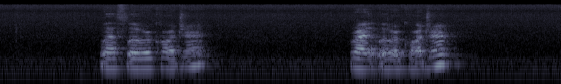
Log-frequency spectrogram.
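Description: A young woman speaks calmly nearby, in two short phrases.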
